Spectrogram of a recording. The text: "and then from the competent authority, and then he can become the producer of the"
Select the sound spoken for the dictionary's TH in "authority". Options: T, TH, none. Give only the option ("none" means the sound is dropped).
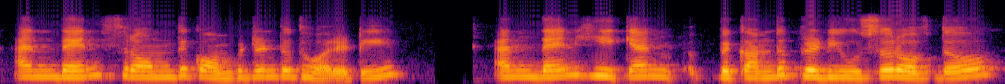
T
